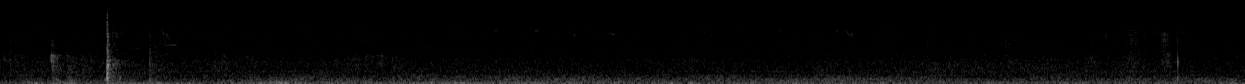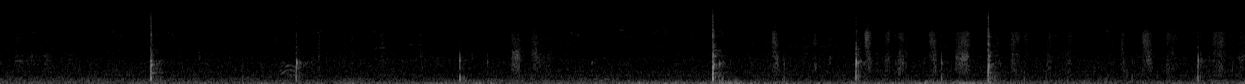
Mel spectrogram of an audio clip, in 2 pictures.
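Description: Tennis ball being struck by rackets and bouncing on a synthetic-grass court: a few soft taps in the first half, then a run of sharp pops every one and a half to two and a half seconds in the second half, the pace of a rally.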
